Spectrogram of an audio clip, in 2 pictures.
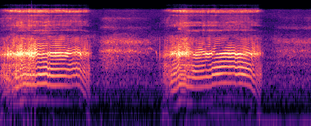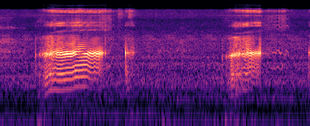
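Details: Very loud, harsh rattling snores on each in-breath, about four in twelve seconds, with quieter out-breaths between; frightening heavy snoring recorded on a mobile phone.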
